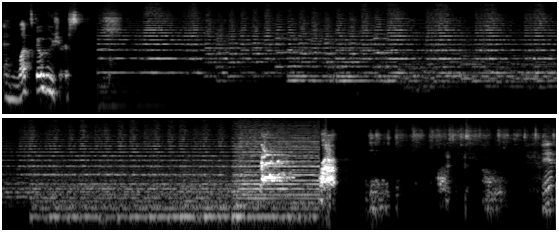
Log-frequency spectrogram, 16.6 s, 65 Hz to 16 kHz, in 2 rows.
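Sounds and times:
speech: 0.0s - 1.7s
steady musical background: 1.4s - 13.4s
dog barking: 12.2s - 14.1s.

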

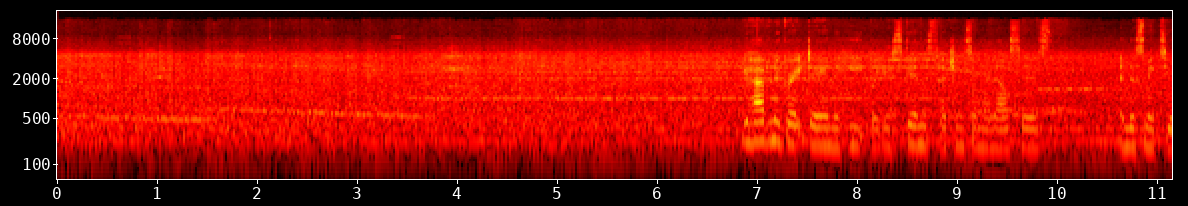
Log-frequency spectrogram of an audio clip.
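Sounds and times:
packed subway train rumbling in New York City during rush hour: 0.0s - 11.1s
speech: 6.8s - 11.1s.

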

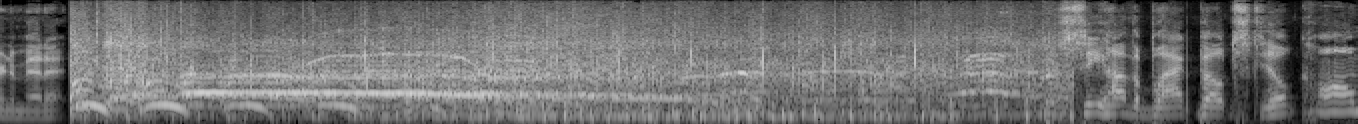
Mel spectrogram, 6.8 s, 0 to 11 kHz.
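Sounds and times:
speech: 0.0s - 2.8s, 5.3s - 6.7s
crowd cheering and yelling at a jiu-jitsu match: 0.4s - 5.4s.

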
